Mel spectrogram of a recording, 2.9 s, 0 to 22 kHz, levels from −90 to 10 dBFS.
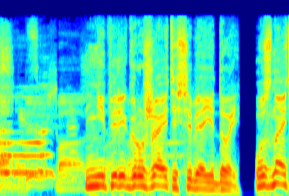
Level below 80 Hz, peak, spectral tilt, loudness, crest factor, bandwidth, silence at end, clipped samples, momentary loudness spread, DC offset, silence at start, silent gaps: -44 dBFS; 0 dBFS; -4 dB/octave; -11 LUFS; 10 dB; 16.5 kHz; 0 s; under 0.1%; 7 LU; under 0.1%; 0 s; none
